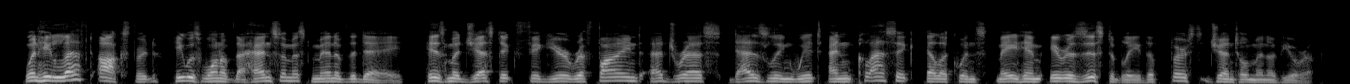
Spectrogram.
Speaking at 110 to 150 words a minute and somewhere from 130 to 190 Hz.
Yes: average, 140 wpm; medium, 140 Hz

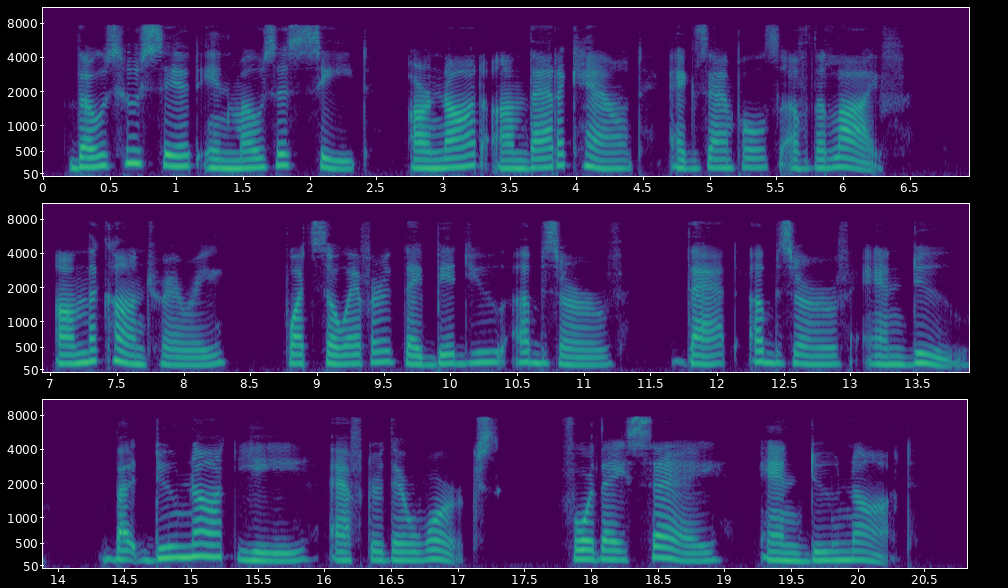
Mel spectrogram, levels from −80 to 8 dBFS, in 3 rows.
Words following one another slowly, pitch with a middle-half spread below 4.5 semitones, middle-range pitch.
Yes: slow, 115 wpm; average, 2.7 semitones; medium, 175 Hz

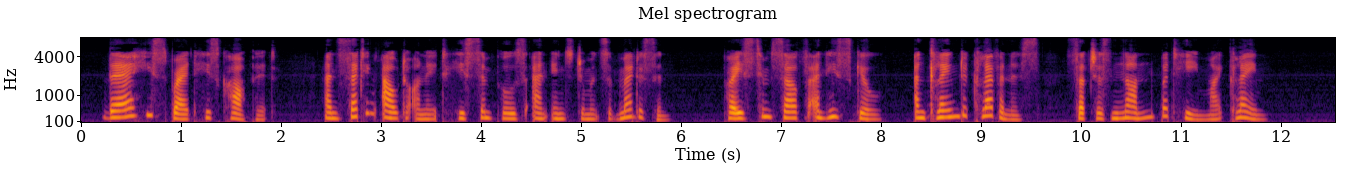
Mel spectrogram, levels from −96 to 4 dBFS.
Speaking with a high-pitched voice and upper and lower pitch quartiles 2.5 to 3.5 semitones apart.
No: high, 195 Hz; average, 4.5 semitones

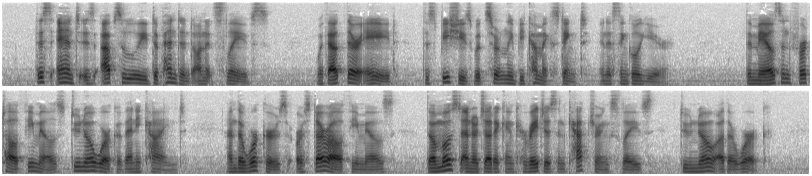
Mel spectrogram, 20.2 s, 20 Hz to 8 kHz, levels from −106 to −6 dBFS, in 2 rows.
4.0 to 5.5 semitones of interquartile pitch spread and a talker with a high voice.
No: average, 4.6 semitones; low, 115 Hz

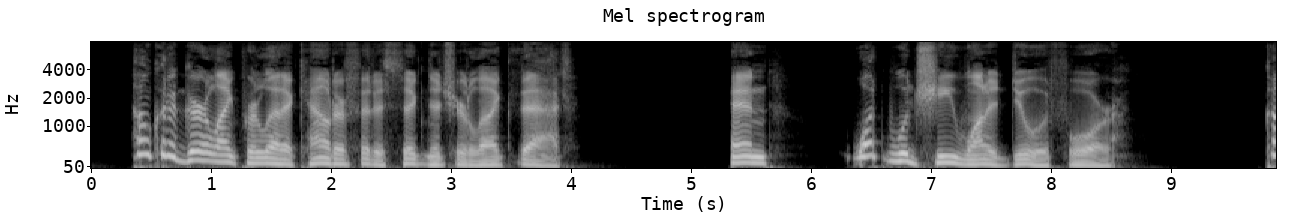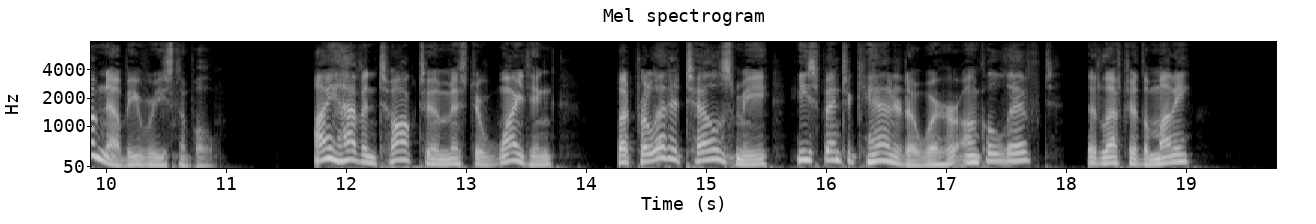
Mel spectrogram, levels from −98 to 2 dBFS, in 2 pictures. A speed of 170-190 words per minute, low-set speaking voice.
No: average, 150 wpm; low, 130 Hz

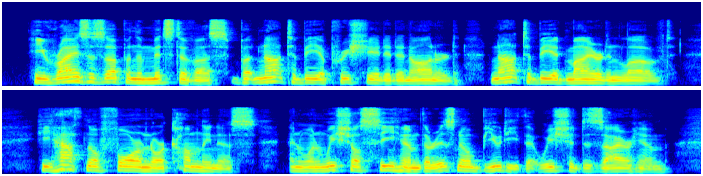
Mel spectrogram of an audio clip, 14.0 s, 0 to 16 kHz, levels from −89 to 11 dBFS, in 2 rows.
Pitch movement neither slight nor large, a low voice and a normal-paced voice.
Yes: average, 3.7 semitones; low, 110 Hz; average, 185 wpm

